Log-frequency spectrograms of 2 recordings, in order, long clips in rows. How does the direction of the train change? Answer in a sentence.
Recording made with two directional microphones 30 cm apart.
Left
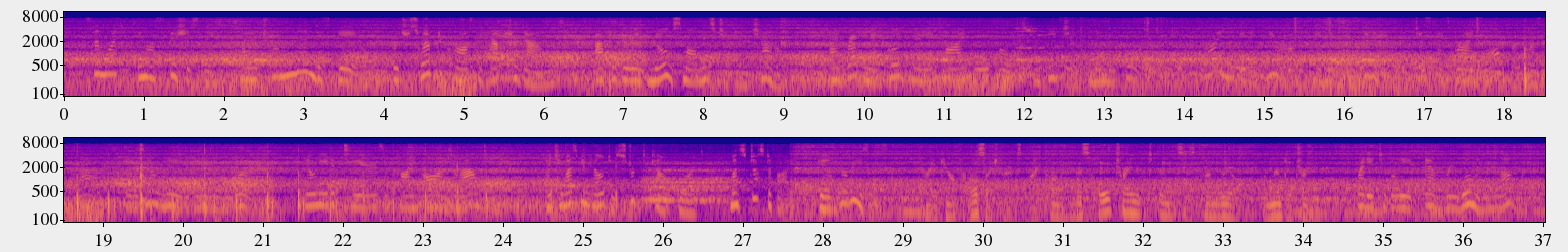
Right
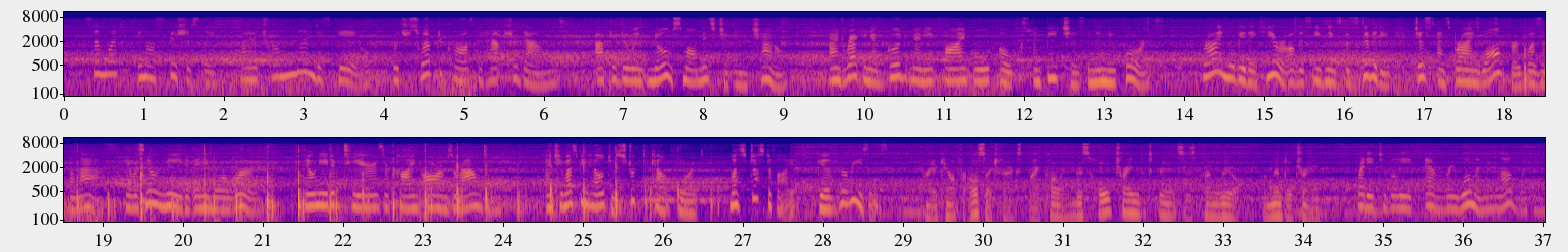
In this clip you hear the train stay in one place.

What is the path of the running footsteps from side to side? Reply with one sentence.
You can hear the running footsteps travel towards the right.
